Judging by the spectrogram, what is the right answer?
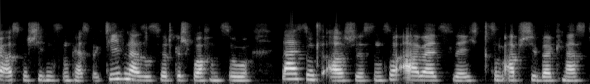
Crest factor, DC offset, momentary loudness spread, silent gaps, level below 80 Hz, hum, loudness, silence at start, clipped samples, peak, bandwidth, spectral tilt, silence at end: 18 dB; under 0.1%; 11 LU; none; -54 dBFS; none; -18 LUFS; 0 s; under 0.1%; 0 dBFS; 7.8 kHz; -6 dB/octave; 0.1 s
